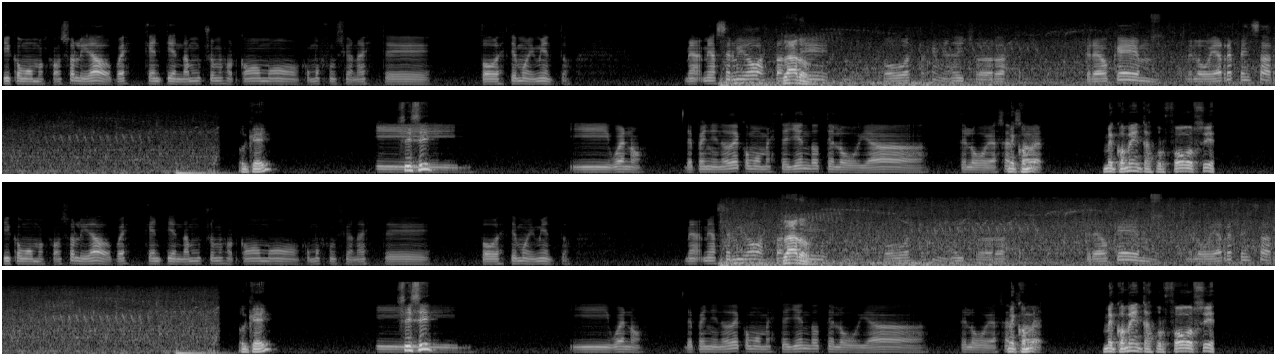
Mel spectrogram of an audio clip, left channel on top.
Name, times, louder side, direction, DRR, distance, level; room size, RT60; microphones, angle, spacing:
voice 1, 0.0-4.3 4.8-5.7 6.8-8.3 8.8-10.1 10.8-12.8 16.5-17.3 18.4-19.1 19.5-22.0 22.3-23.1, left 3 dB, 80° left, 3.4 m, -30 dB
sound 1, 7.2-14.9, right 2 dB, 35° right, 1.0 m, -35 dB
voice 2, 7.8-8.1 15.1-15.4 16.7-17.1 22.8-23.1 23.7-24.9, right 2 dB, 15° right, 0.4 m, -19 dB
sound 2, 14.5-15.4, equal, 55° right, 6.5 m, -32 dB
head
